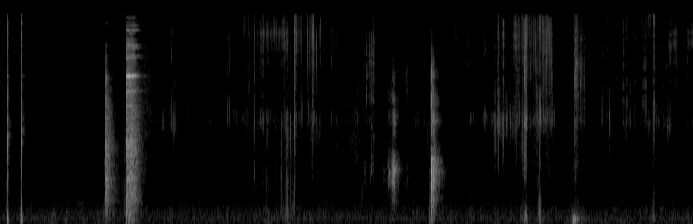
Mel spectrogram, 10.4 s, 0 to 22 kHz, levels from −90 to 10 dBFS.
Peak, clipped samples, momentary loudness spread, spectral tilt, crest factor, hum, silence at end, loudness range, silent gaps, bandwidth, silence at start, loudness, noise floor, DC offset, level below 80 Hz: -12 dBFS; under 0.1%; 31 LU; -0.5 dB/octave; 30 dB; none; 1.75 s; 22 LU; none; 17 kHz; 1.6 s; -31 LUFS; -78 dBFS; under 0.1%; -70 dBFS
